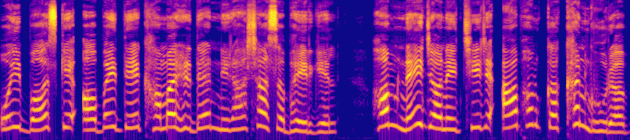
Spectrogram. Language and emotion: Maithili, sad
